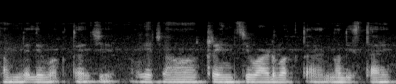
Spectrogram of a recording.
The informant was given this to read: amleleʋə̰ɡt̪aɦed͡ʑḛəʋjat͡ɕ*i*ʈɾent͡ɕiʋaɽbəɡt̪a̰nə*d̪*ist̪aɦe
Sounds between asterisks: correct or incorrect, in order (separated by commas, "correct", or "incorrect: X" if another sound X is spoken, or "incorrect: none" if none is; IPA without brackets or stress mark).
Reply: incorrect: a, correct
